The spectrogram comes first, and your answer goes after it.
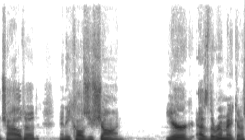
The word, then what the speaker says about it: Sean: right he's your roommate his name is spelled s-e-a-n that's Sean we all know that but if your roommate doesn't like not a smart person they call you scene and you're too nice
